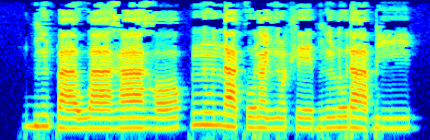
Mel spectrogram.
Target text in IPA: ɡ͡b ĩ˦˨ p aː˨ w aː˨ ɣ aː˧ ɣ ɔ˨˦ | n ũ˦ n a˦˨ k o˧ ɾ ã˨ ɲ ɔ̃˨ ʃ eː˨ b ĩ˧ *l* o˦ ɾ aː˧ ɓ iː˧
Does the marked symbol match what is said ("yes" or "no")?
yes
